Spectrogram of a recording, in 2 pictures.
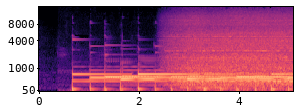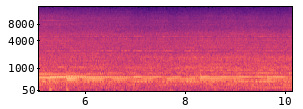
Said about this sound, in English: We'll play some vacuum cleaner noise underneath it.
